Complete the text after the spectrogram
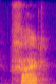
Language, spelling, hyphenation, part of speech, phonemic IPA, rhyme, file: Dutch, gaar, gaar, adjective / verb, /ɣaːr/, -aːr, Nl-gaar.ogg
- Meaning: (adjective) 1. well-cooked; done; ready for consumption 2. finished, exhausted 3. annoying, bad; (verb) inflection of garen: first-person singular present indicative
